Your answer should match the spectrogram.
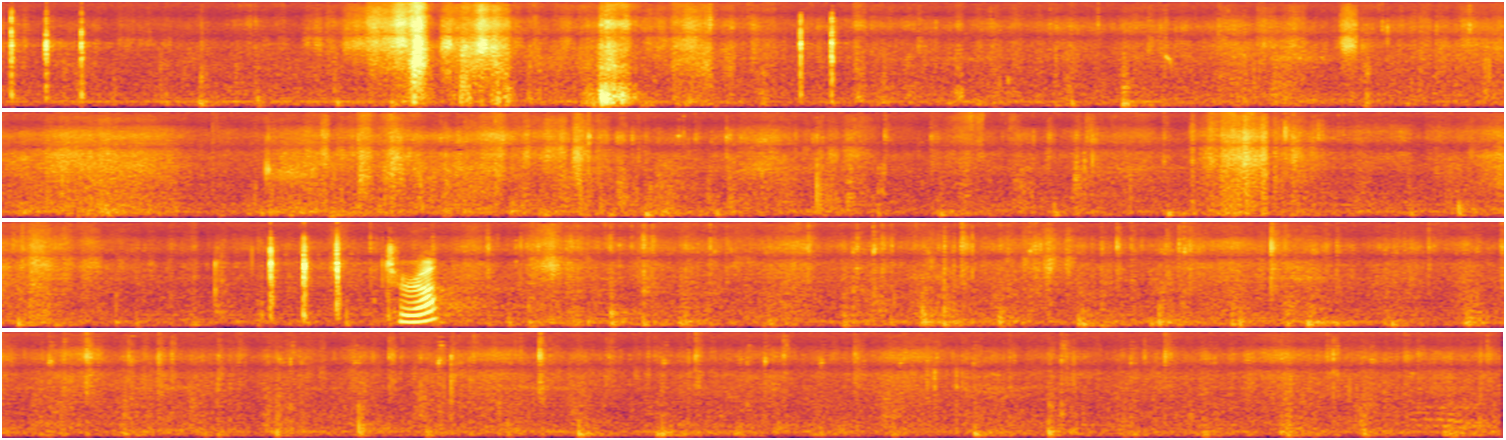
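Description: A horse trotting on a lunge line, its hooves falling on sand arena footing, with a few sharper knocks scattered through.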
